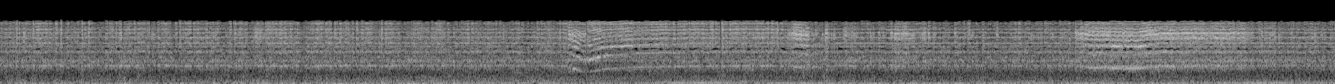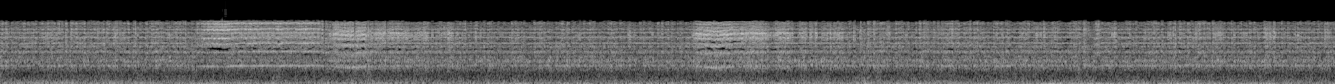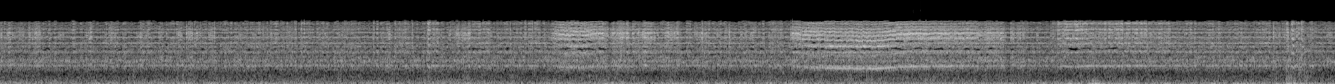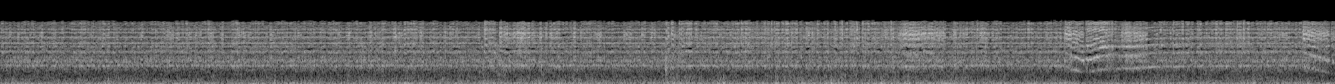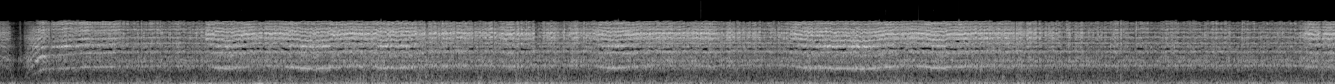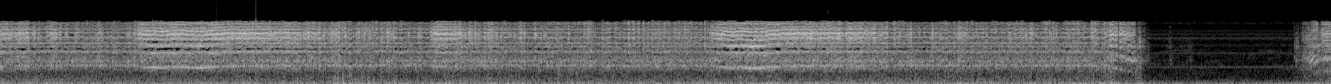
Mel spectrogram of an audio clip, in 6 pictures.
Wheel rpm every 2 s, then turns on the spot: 230, 230, 220, 220, 230, 220, 230, 230, 230, 230, 230, 230, 230, 230, 230, 230, 230, 220, 230, 230, 230, 230, 230, 230, 230, 210, 170, 220, 220, 230, 230, 230, 230, 230, 230, 230, 230, 230, 220, 20.
none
